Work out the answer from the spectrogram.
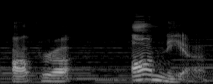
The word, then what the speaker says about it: Opera Omnia: on the phone with opera omnia which yes that is how it's pronounced and the interesting thing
